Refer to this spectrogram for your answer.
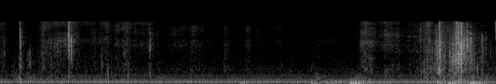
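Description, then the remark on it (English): Soft, papery rustling of a page of a printed publication being turned while it is read aloud, with a brief crisp swish early on and a fuller rustle near the end, set against a faint steady low hum. “Turning the page again, the year in climate 2024, an uphill battle.”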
